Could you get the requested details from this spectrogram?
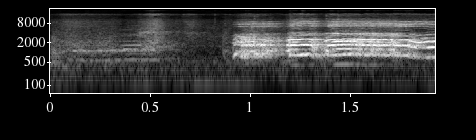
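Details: Native free-range chicken on a farm of 29 hens in Bangladesh: a rooster crows loudly from about the one-second mark, a harmonic-rich drawn-out cry that holds steady to the end, after faint clucking.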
